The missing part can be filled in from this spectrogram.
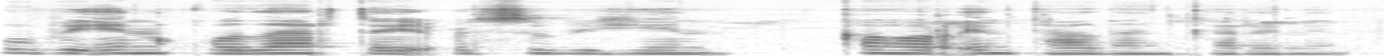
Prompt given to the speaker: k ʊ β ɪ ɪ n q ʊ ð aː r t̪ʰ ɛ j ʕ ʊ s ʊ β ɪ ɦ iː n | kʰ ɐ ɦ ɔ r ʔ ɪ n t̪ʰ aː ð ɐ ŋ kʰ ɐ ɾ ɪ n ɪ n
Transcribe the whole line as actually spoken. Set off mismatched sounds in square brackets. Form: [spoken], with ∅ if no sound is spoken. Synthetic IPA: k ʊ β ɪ ɪ n q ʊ ð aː r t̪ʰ ɛ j ʕ ʊ s ʊ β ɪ ɦ iː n | kʰ ɐ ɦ ɔ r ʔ ɪ n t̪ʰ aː ð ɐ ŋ kʰ ɐ ɾ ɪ n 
